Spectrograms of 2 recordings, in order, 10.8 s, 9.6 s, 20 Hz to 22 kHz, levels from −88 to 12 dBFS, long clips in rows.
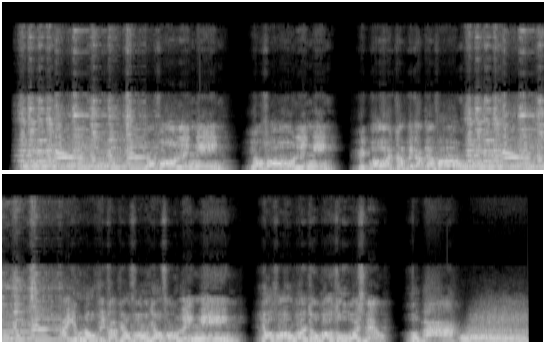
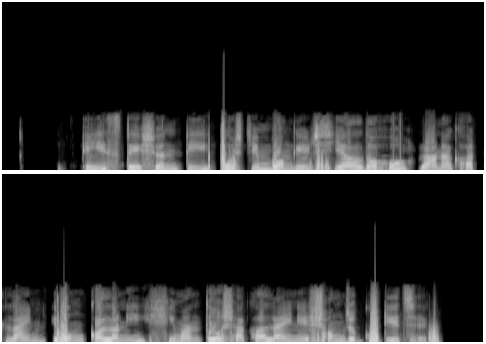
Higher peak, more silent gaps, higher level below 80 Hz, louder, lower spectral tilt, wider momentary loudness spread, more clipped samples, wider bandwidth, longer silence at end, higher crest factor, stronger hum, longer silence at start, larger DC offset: about the same, 0 dBFS vs 0 dBFS; second, none vs 4.77-4.82 s; second, -64 dBFS vs -56 dBFS; about the same, -12 LUFS vs -14 LUFS; about the same, -3 dB/octave vs -3.5 dB/octave; about the same, 6 LU vs 7 LU; neither; first, 19.5 kHz vs 7.8 kHz; second, 0.15 s vs 0.45 s; about the same, 12 dB vs 14 dB; neither; second, 0.15 s vs 0.85 s; neither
